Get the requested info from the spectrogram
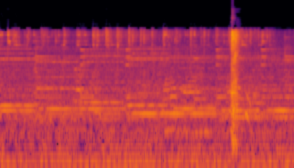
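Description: A baby's musical crib mobile playing a simple melody of held notes, with one sharp knock near the end.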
